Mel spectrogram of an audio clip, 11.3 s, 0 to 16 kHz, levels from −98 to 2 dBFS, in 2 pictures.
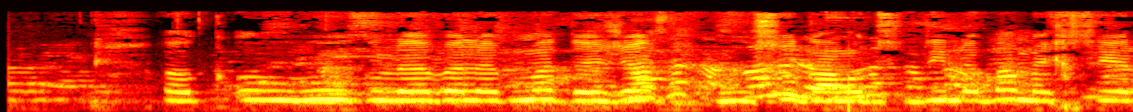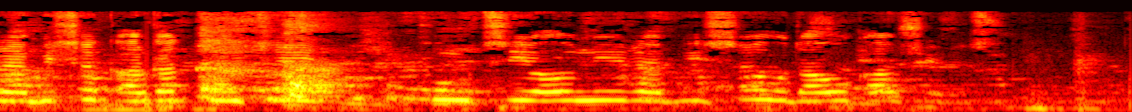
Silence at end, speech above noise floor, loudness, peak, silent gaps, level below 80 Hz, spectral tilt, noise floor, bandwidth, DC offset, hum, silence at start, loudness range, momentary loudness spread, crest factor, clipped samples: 0.2 s; 21 dB; -20 LUFS; -2 dBFS; none; -50 dBFS; -3 dB/octave; -41 dBFS; 11.5 kHz; under 0.1%; none; 0.05 s; 9 LU; 17 LU; 18 dB; under 0.1%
